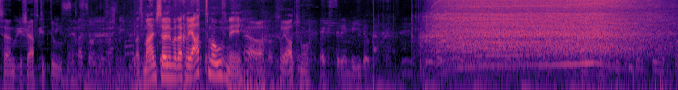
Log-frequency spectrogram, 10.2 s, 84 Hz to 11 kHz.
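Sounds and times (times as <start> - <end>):
speech: 0.0 - 6.8
whirring motor removing screws while a wine stand is dismantled: 6.2 - 10.1.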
